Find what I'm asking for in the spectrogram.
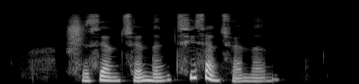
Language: Chinese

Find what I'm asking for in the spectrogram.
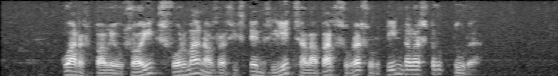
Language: Catalan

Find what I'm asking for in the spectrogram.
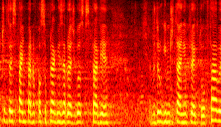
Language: Polish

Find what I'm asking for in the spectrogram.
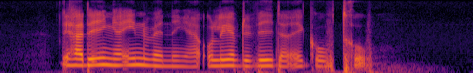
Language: Swedish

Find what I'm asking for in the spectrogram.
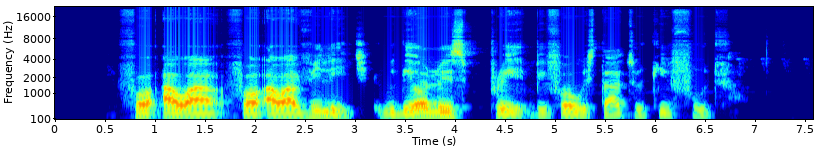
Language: Nigerian Pidgin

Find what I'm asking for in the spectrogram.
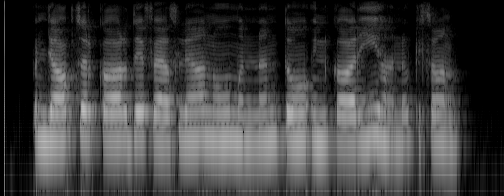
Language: Punjabi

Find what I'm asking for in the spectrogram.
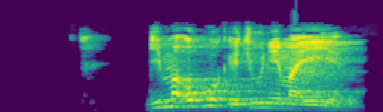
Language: Luo (Kenya and Tanzania)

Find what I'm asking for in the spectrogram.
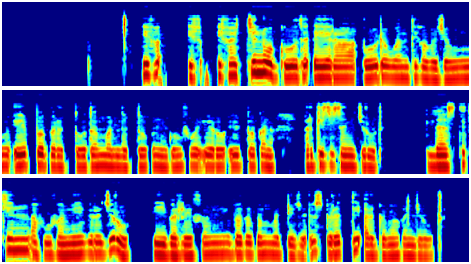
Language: Oromo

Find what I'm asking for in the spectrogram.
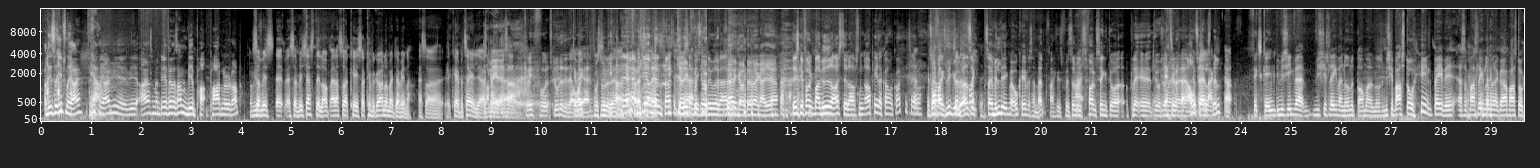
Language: Danish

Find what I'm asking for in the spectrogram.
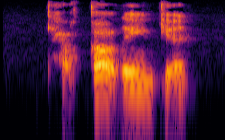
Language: Kabyle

